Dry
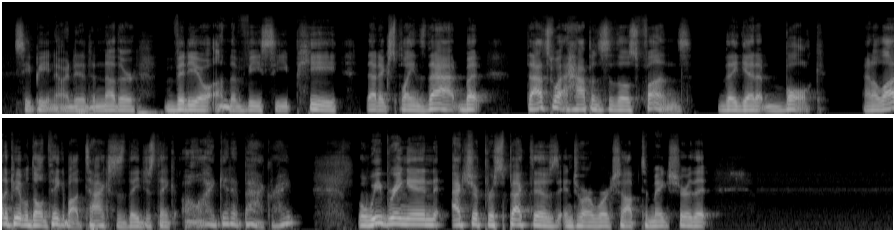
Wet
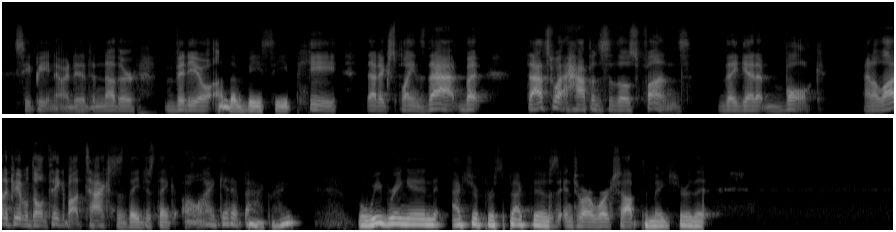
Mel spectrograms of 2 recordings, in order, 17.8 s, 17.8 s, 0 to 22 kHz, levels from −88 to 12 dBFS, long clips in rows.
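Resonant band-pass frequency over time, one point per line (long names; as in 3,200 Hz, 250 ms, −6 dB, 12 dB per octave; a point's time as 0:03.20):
resonant band-pass, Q 1.3
1,500 Hz
from 0:02.17 410 Hz
from 0:03.07 1,500 Hz
from 0:09.99 600 Hz
from 0:11.39 180 Hz
from 0:14.39 760 Hz
from 0:15.24 160 Hz
from 0:15.93 790 Hz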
